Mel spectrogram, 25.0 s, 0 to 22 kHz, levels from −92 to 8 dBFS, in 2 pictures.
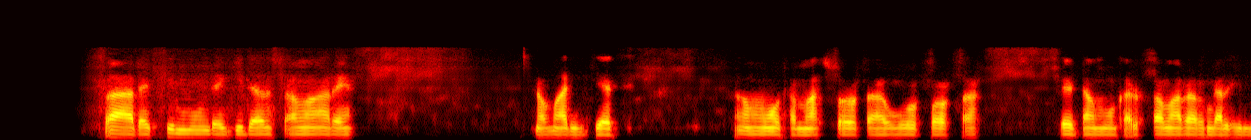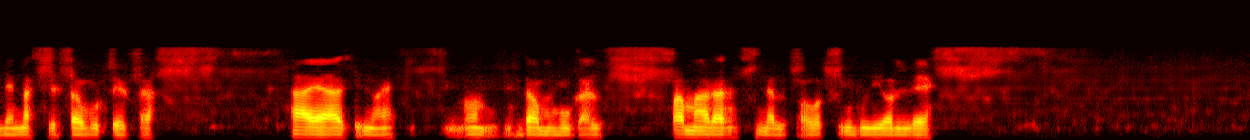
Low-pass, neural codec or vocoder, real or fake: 5.4 kHz; codec, 24 kHz, 1.2 kbps, DualCodec; fake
